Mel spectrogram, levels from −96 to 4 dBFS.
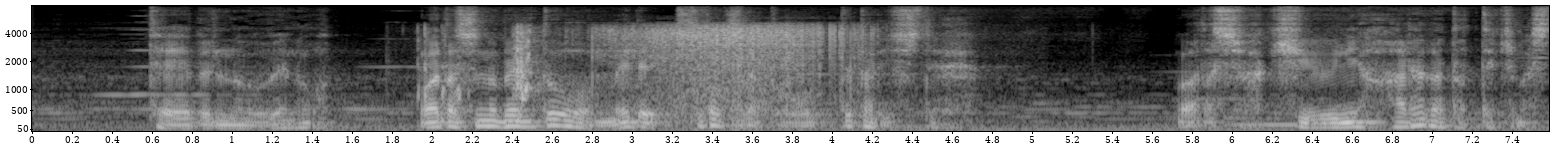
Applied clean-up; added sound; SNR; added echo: none; Fire; 3 dB; reverberation time 1.9 s.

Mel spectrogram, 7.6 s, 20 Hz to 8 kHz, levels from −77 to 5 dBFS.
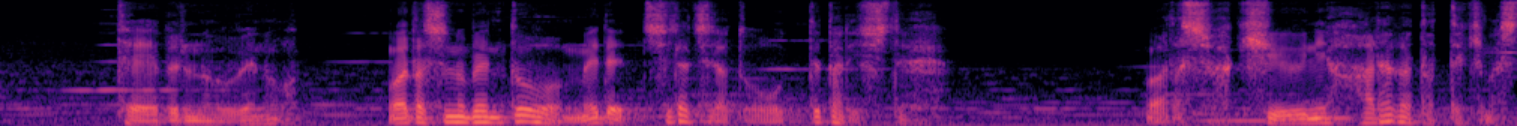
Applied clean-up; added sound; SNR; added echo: none; none; none; none.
